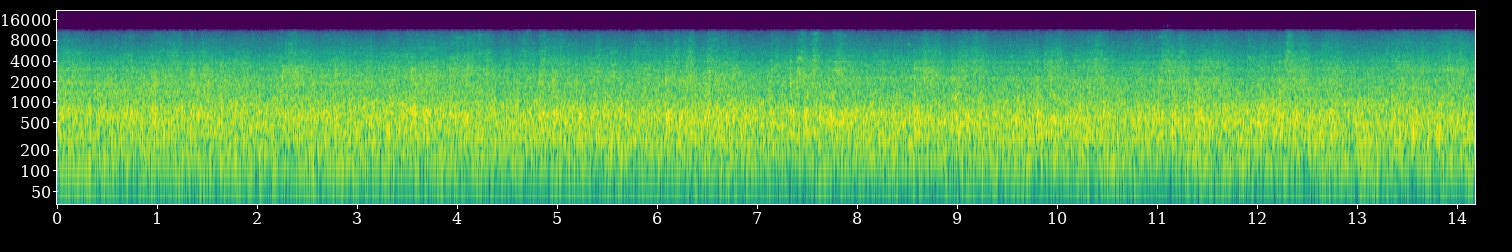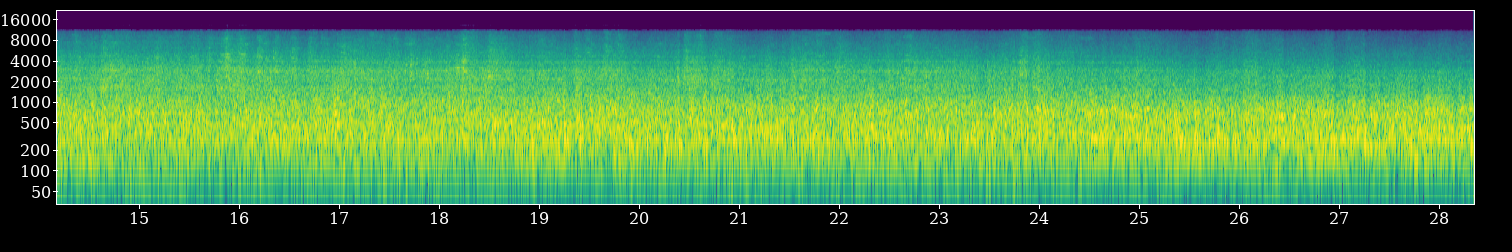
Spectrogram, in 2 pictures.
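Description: A long rake of freight tank wagons rolling across a steel-girder rail bridge close overhead: a steady rumble with repeated wheel clicks over the rail joints.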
